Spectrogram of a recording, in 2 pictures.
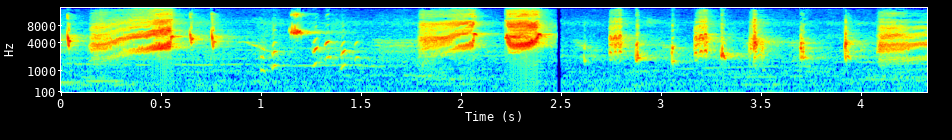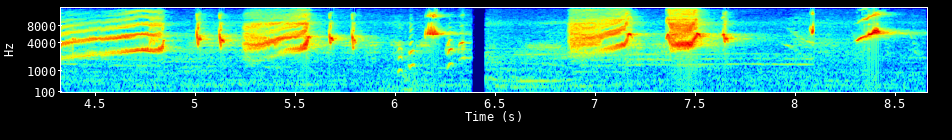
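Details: Long-tailed shrike singing as a lure for other shrikes, recorded at home in a crowded neighbourhood: loud harsh buzzy bursts alternating with rising whistled sweeps and clicks, with a low steady hum.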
